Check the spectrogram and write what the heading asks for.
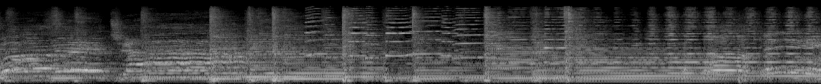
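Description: Two acoustic guitars strumming with a harmonica playing over them, a folk song coming to its close.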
